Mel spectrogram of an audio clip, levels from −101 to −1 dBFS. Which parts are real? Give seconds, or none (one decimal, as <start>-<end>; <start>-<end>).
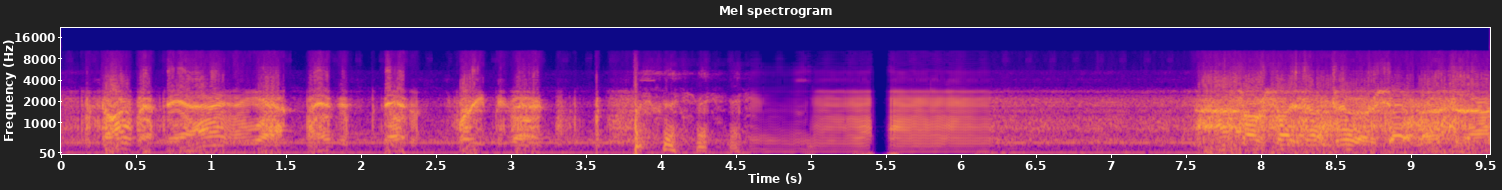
0.0-4.6; 6.2-9.5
